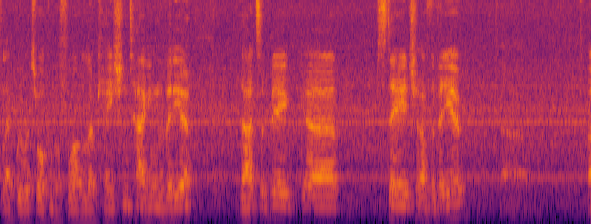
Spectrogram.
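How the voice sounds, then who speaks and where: Far from the mic and over a noisy background, a British man with a fairly low voice chats on a casual radio show. As a business owner, he describes what he does warmly and pokes fun at himself.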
